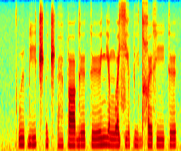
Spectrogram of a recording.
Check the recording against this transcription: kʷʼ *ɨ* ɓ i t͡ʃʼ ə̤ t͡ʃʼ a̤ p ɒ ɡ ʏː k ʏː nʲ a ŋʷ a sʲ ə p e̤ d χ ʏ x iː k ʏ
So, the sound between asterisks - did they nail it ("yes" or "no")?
yes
